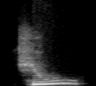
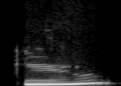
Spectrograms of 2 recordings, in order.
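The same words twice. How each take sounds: First: "Q" as plain English kyoo. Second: "Q" with a long French u, loud and high. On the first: Teacher showing the wrong French Q, English-style. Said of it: "I'm saying it's not Q". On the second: Teacher modelling the letter, French-style Q. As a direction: draw out "Q" from ee towards oo. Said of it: "Please note the special way". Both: Shown as a demonstration.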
